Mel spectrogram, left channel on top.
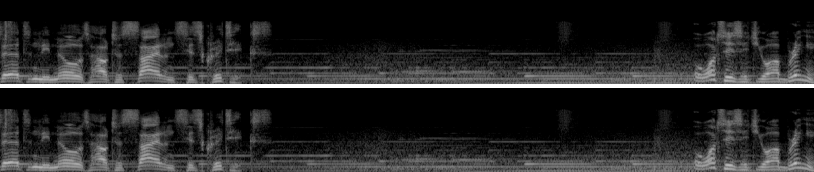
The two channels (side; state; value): both; identical; correlation 1.00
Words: knows how to silence his critics. What is it you are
